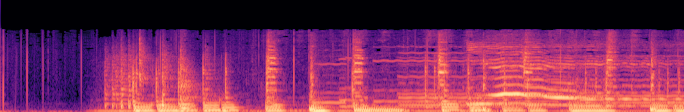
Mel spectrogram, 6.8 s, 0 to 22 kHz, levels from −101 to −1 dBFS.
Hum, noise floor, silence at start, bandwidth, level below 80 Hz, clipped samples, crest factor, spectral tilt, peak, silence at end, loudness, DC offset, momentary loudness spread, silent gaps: none; -45 dBFS; 0 s; 7.4 kHz; -18 dBFS; under 0.1%; 14 dB; -7.5 dB/octave; 0 dBFS; 0 s; -15 LUFS; under 0.1%; 9 LU; none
